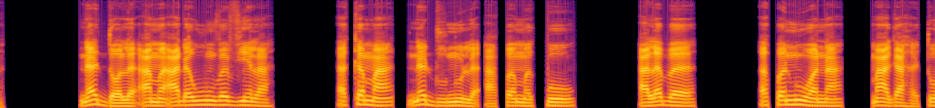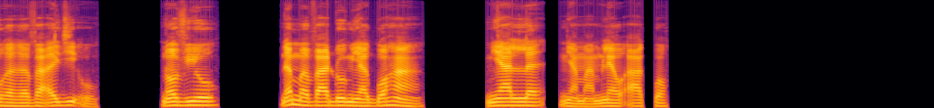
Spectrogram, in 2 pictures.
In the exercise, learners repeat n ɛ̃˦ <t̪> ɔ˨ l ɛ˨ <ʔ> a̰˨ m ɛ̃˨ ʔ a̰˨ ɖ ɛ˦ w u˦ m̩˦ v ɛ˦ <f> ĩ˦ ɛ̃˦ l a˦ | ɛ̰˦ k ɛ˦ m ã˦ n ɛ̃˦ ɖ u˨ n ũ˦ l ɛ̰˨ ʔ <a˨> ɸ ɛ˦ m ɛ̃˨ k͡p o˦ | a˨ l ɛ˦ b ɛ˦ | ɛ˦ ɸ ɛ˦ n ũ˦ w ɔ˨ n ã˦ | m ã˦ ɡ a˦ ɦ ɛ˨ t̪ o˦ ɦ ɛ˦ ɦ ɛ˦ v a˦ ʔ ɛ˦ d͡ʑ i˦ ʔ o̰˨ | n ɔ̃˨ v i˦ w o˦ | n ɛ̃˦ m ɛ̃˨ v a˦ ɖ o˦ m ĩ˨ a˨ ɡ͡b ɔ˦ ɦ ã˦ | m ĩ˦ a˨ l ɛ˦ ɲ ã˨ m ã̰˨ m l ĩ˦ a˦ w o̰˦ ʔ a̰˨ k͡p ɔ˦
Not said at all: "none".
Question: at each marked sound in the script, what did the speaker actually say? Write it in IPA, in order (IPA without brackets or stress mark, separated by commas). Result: d̪, ʔ, v, a˨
